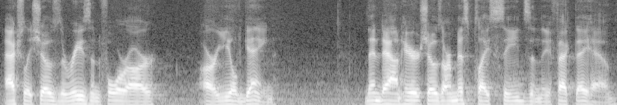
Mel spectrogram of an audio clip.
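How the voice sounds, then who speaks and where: A man's voice: lowish voice, little pitch movement, measured pace. A man in his thirties giving a casual technical talk to an audience in a conference room, plain-spoken and folksy, often asking the room questions. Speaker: equipment dealer presenter.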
